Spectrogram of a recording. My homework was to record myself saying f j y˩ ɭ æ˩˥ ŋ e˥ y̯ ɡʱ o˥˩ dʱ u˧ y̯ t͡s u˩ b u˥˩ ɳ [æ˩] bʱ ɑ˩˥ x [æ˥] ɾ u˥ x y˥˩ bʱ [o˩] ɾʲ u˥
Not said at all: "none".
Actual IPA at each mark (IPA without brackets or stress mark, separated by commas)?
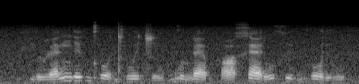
æ˥˩, æ˥˩, o˥˩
